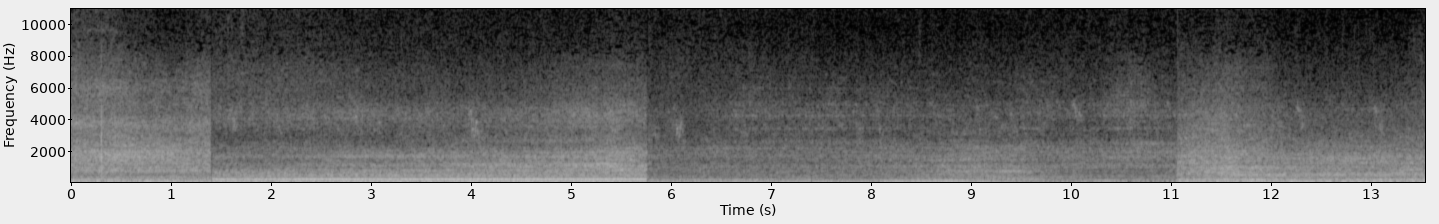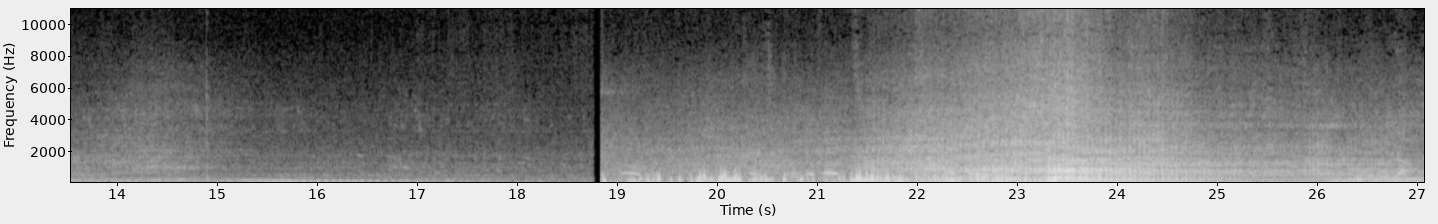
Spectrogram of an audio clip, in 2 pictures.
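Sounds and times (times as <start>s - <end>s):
car engines running at low revs: 0.0s - 8.0s, 14.8s - 27.0s.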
